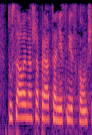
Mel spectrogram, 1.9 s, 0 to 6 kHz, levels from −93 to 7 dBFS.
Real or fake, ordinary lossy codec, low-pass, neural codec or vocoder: fake; none; 5.4 kHz; vocoder, 44.1 kHz, 128 mel bands every 512 samples, BigVGAN v2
